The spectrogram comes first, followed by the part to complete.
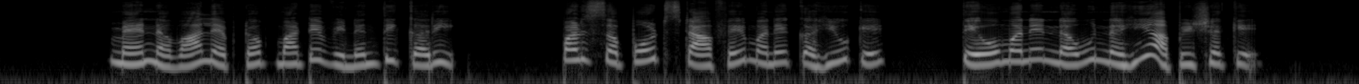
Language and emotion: Gujarati, sad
